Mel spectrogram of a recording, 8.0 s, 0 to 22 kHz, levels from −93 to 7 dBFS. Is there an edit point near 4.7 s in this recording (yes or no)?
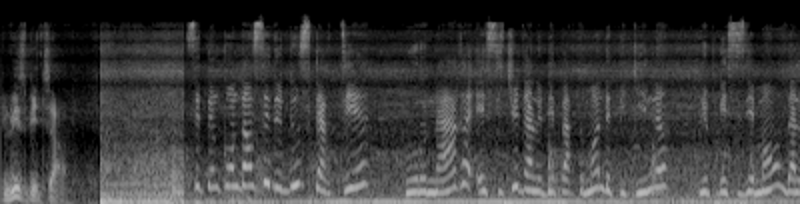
yes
